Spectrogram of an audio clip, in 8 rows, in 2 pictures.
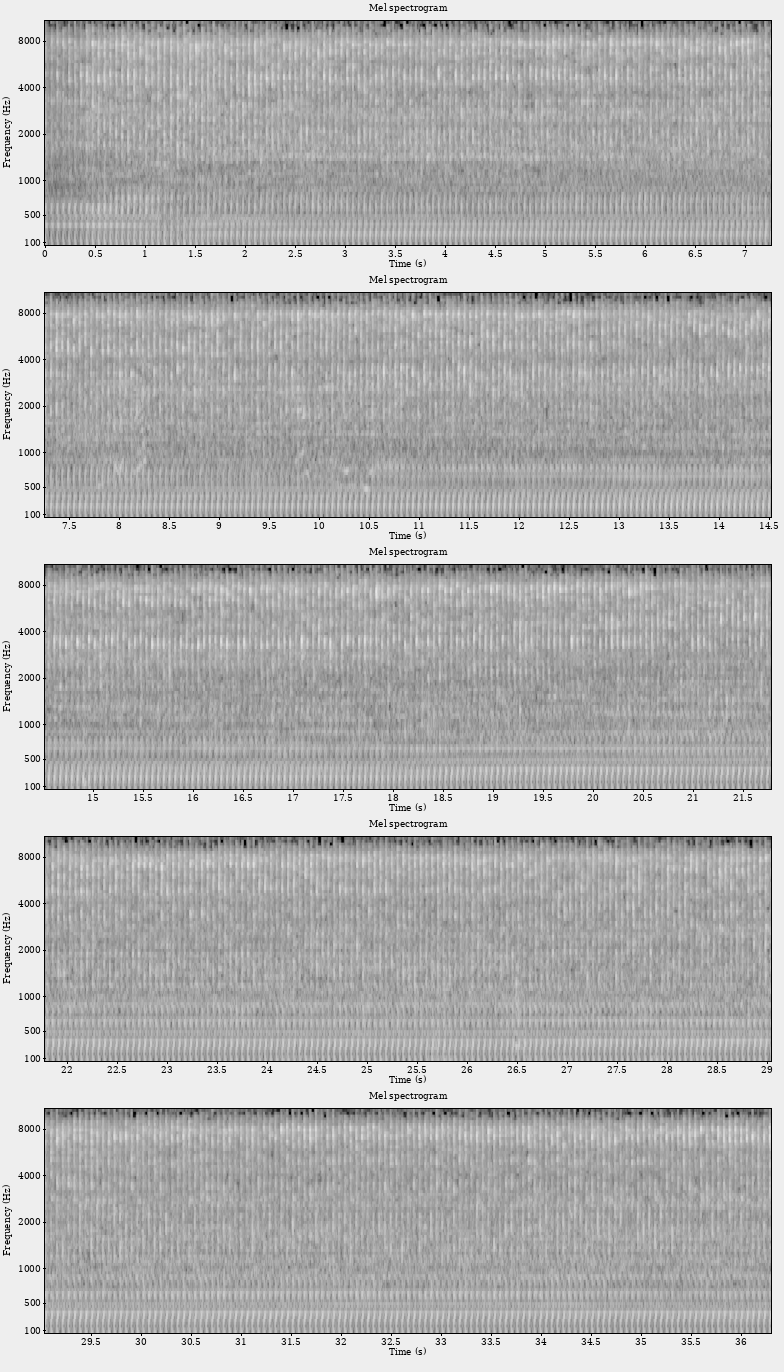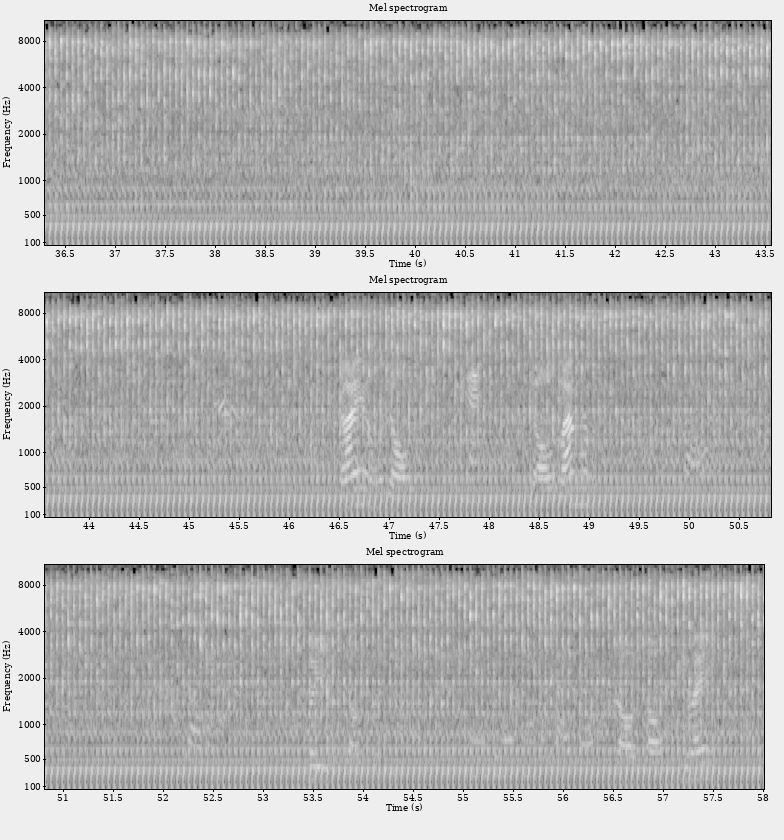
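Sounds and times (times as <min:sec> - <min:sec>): water pump engine running: 0:00.0 - 0:58.0.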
